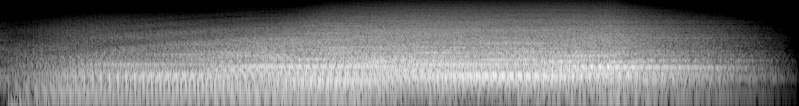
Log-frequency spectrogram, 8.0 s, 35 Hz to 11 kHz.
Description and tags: SteamPipe 1 Mechanical G#1
This sample is part of the "SteamPipe Multisample 1 Mechanical" sample
pack. It is a multisample to import into your favourite samples. The
sample is a sound that in the lower frequencies could be coming from
some kind of a machine. In the higher frequencies, the sound deviates
more and more from the industrial character and becomes thinner. In the
sample pack there are 16 samples evenly spread across 5 octaves (C1
till C6). The note in the sample name (C, E or G#) does not indicate
the pitch of the sound but the key on my keyboard. The sound was
created with the SteamPipe V3 ensemble from the user library of Reaktor. After that normalising and fades were applied within Cubase SX & Wavelab.
industrial, multisample, ambient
